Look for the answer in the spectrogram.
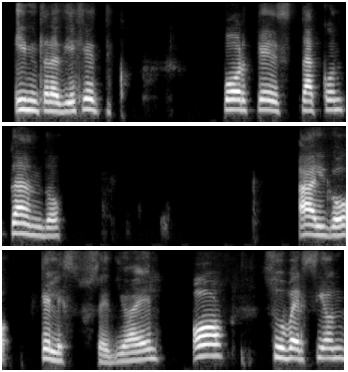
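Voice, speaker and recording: Slow-talking teacher, woman. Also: mid-range voice, smooth, no echo. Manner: slow, explanatory, with fillers. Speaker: literature teacher. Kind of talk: online class discussion.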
